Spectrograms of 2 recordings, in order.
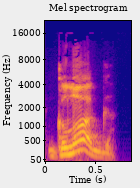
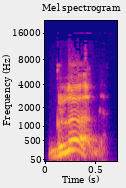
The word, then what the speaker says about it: glögg: So I made sure we were drinking a beverage from Sweden called Glögg, G-L-O with an umlaut over it, G-G, Glögg.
